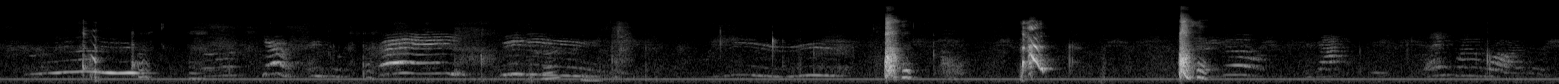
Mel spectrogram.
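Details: Baby cooing and babbling in the morning, broken by three short, sharp sneezes over a steady background hum; infant sneezing.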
